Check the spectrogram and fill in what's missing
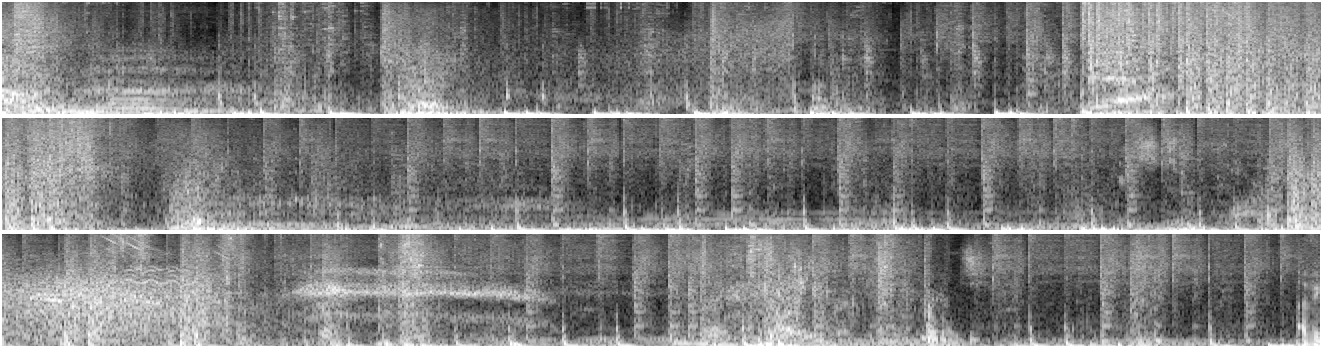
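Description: Sustained gunfire in a crafting-focused survival video game, rapid overlapping bursts and shots that continue nearly nonstop for about twenty seconds, loud and dense with voices and game sounds mixed in.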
